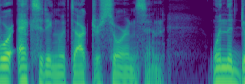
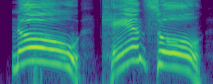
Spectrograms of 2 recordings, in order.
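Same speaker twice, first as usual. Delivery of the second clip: high, loud panicked scream; 7 dB louder, much slower than usual. A narrator's reading. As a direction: scream to stop it. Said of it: "the kids screamed".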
